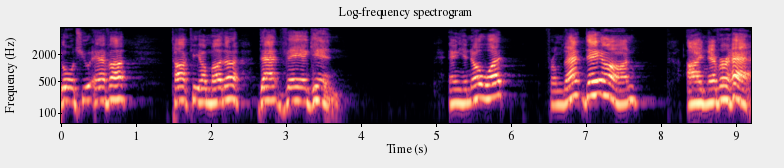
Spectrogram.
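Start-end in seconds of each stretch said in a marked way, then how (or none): 0.0-3.7 put-on German accent. Telling a church audience what his dad said, in a german accent. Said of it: "In his German accent".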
